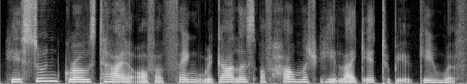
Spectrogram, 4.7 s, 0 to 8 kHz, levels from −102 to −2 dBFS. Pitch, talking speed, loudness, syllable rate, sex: 215 Hz, 220 wpm, -19 LUFS, 4.9 syllables/s, female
